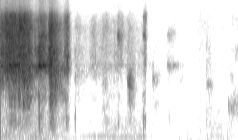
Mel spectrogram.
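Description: Ice rattling hard inside a cocktail shaker as it is shaken, loud for under a second and then cutting off suddenly to a few faint scattered ticks.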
